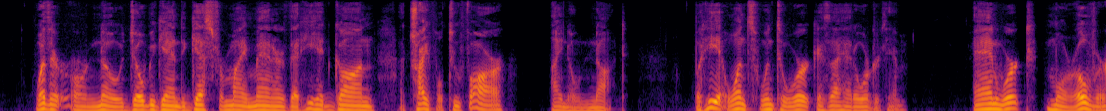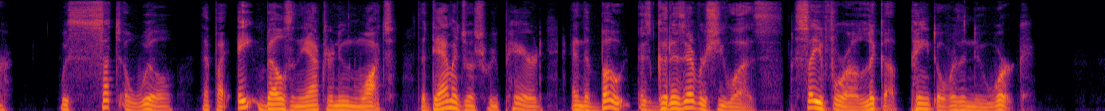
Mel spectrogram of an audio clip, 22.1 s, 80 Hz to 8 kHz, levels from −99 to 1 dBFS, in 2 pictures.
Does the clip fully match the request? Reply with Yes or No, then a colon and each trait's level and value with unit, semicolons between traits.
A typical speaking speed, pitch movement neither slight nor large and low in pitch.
Yes: average, 195 wpm; average, 4.1 semitones; low, 115 Hz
